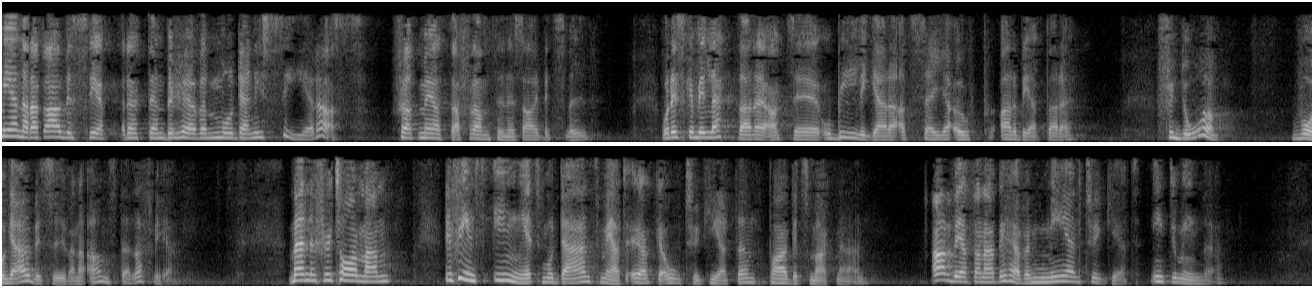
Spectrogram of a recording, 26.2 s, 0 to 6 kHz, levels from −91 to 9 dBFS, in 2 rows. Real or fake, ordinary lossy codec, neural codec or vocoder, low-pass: fake; MP3, 32 kbps; codec, 16 kHz, 1.1 kbps, Voila-Tokenizer; 5.4 kHz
